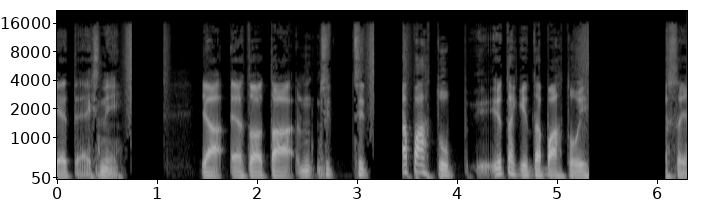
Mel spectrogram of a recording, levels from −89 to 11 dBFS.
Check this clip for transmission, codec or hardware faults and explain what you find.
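The clip has wireless microphone squelch dropouts, three of them. They run from 0.64 to 1.14 s after "eteen niin", from 3.05 to 3.57 s after "ja tota sit", and from 5.13 to 6.24 s. The analogue FM radio link fades, and the receiver's squelch mutes the output. Each dropout begins with a short rise of hiss or static. Then comes a hole of near silence lasting about 330 ms, 300 ms and 780 ms. After that the speech returns.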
